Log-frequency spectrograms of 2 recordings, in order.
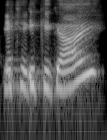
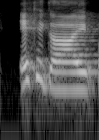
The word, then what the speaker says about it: Ikigai: Ikigai? – Ikigai by Hector Garcia.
